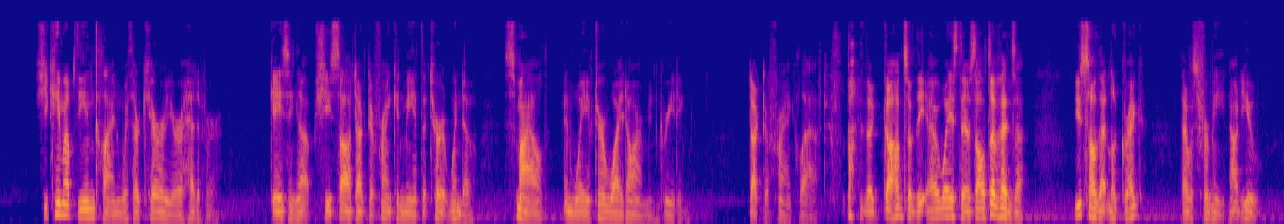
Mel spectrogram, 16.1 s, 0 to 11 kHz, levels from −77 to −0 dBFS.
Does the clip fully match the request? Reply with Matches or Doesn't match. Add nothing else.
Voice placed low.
Matches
